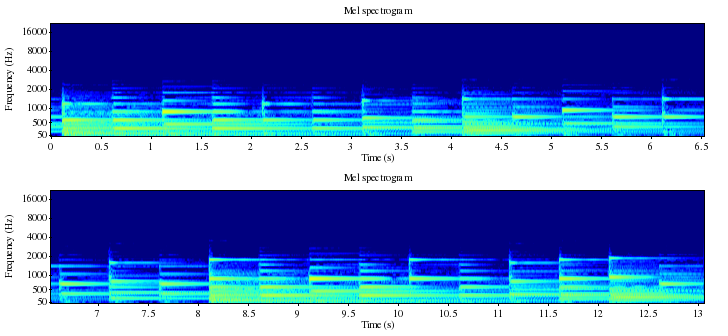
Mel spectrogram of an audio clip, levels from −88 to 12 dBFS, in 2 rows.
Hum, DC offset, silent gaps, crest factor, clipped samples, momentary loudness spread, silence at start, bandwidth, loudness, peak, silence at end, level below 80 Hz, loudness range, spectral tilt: none; under 0.1%; none; 18 dB; under 0.1%; 9 LU; 0 s; 2.9 kHz; -37 LUFS; -18 dBFS; 0 s; -56 dBFS; 4 LU; -10 dB/octave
